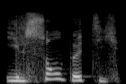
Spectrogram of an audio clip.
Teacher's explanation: La pronunciación, ahí teníamos una T, ¿okay?, que al final es muda.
